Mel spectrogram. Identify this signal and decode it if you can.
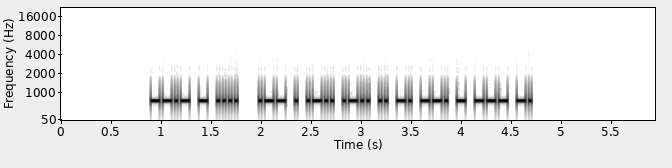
Morse code, heard as a keyed tone, about 40 wpm, 700 Hz. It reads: QTH WELLINGTON
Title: Common QSO Phrases 40wpm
